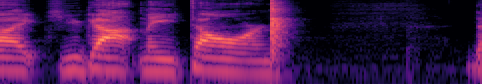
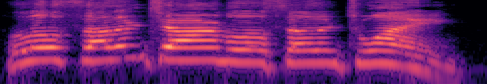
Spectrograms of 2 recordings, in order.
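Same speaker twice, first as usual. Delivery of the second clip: higher, louder southern twang easing off; 5 semitones higher, 5 dB louder than usual. Shown as a demonstration. Host defending his accent to viewers, southern twang. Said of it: "I like my southern accents".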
